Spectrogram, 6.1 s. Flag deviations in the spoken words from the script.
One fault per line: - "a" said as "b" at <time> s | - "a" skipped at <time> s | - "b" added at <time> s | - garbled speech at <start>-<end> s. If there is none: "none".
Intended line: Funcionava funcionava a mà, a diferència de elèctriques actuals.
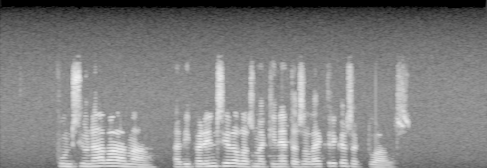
- "funcionava" skipped at 1.4 s
- "les maquinetes" added at 3.0 s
